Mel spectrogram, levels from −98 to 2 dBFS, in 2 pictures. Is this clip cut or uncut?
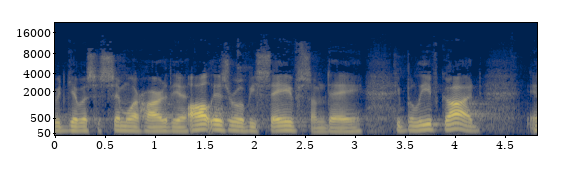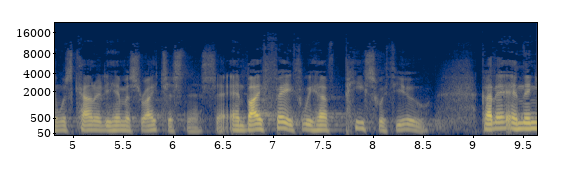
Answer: cut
